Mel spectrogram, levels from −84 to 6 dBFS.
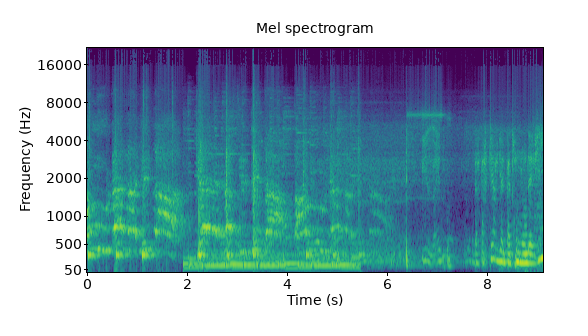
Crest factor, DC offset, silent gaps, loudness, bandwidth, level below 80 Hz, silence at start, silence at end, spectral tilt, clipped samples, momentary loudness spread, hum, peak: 12 dB; under 0.1%; none; -13 LUFS; over 20 kHz; -46 dBFS; 0 s; 0 s; -5.5 dB/octave; 0.1%; 14 LU; none; 0 dBFS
